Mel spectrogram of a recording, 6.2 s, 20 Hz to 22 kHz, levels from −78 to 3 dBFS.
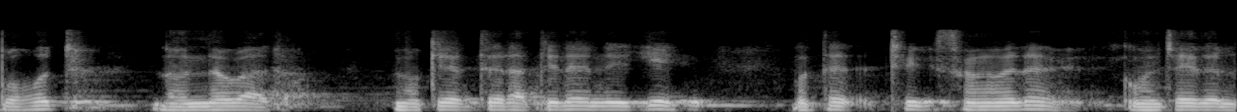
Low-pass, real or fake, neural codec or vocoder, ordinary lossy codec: none; fake; codec, 16 kHz, 1.1 kbps, Voila-Tokenizer; none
